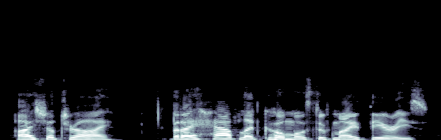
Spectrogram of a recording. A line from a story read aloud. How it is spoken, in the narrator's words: said Anne, laughing a little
